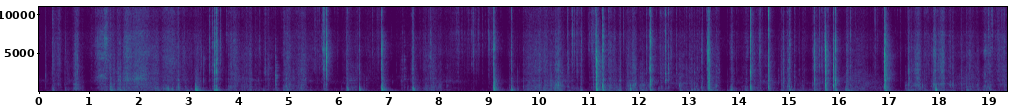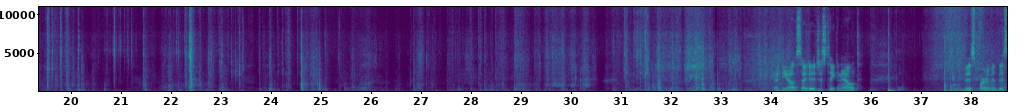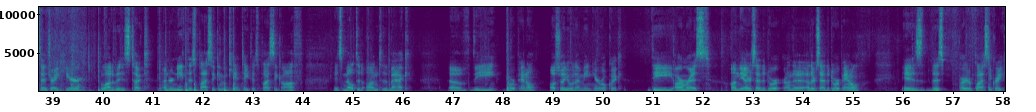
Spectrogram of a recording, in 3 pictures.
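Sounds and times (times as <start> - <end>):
vinyl being peeled: 0.2 - 35.2, 37.1 - 40.6.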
